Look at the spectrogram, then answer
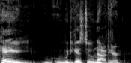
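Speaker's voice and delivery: ordinary talk, nothing marked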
